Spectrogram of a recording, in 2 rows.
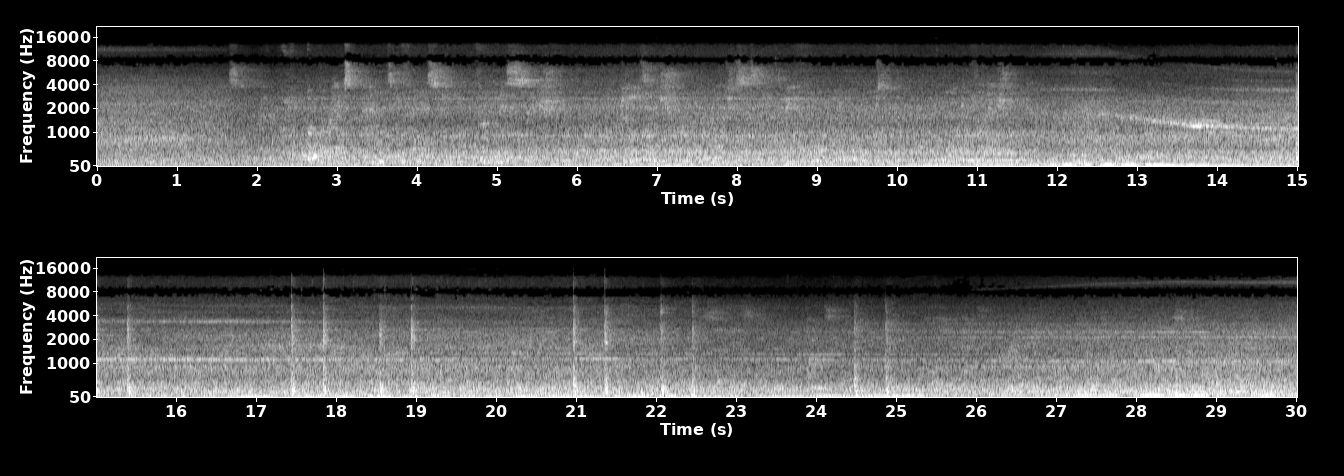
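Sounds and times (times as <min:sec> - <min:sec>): train whine: 0:00.0 - 0:30.0.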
